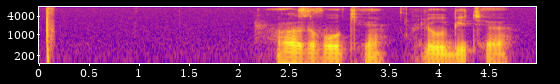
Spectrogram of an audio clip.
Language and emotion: Russian, sad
